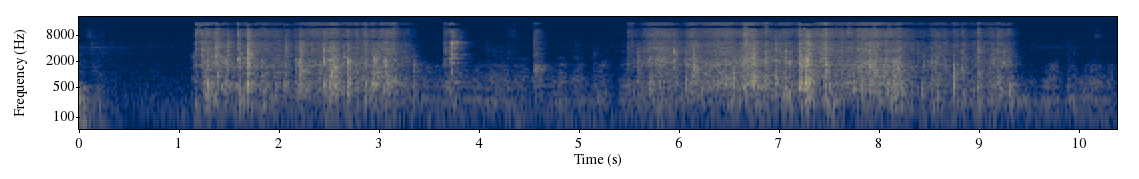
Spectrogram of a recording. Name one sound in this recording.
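Flour rustles and pours from a scoop into a bowl.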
